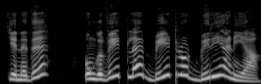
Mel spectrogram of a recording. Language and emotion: Tamil, surprised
